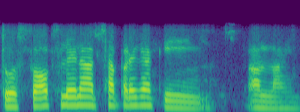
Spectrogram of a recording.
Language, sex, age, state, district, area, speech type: Hindi, male, 30-45, Uttar Pradesh, Mau, rural, conversation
